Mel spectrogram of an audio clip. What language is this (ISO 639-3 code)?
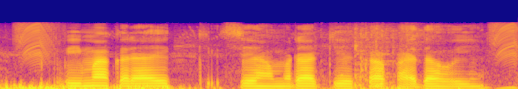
bho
